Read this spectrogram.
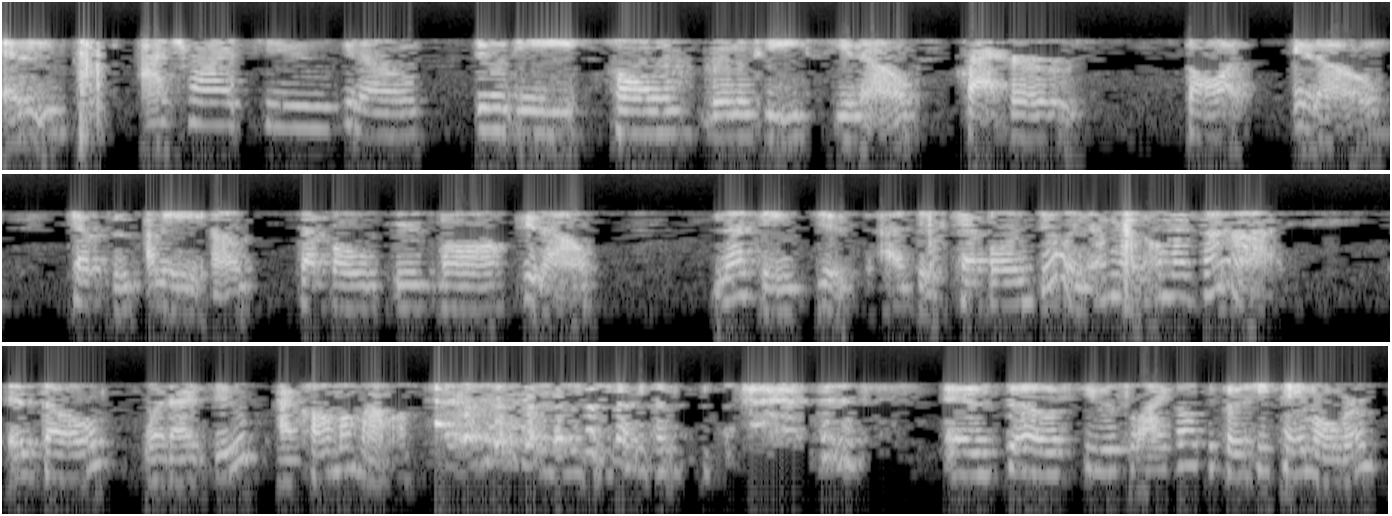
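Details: Adult woman, stroke survivor, with aphasia and apraxia of speech after a subarachnoid hemorrhage and stroke, semi-paralyzed on the right side, with word-finding difficulty.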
